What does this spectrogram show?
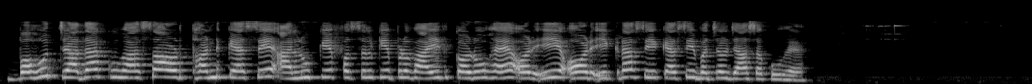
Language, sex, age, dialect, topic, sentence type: Magahi, female, 18-24, Southern, agriculture, question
